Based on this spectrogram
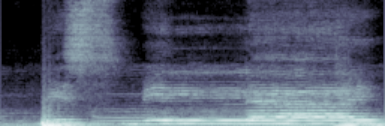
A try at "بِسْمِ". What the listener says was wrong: بسم میم کے نیچے زیر جو ہے یہ باریک نہیں ہوگی. بسم اللہ مل میں اور می اس کی آواز میں فرق محسوس ہو رہا ہے بیٹا آپ کو؟ جی میں کی آواز نہ ہو می. بسم اللہ.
